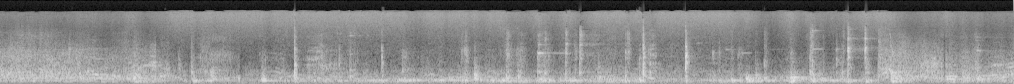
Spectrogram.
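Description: Clatter of cutlery and crockery in a busy dining hall: many sharp, irregular clinks and knocks over a steady din of diners.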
